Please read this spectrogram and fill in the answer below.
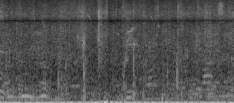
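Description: A man's voice over the footsteps and shuffling of a tour group walking on a stone path, with background chatter.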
